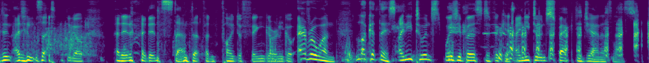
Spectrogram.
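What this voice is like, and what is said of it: British accent. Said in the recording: “The only reason that's funny is because of your accent, man. ... Only works in a British accent.”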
